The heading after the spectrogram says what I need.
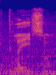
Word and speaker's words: Cleisson: pelo cleisson pelo cleisson é porque o nome dele é cleison se a gente fosse levar ao pé da letra mas aí é pronúncia é cleison enfim não tem lo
